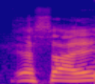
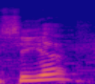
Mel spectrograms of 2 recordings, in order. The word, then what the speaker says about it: Sia: S-I-A. Is that how you say her name? Sia? Like Sia. See you later.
